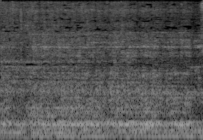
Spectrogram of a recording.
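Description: YuMZ tractor's diesel engine running steadily under way, heard from the driver's seat.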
